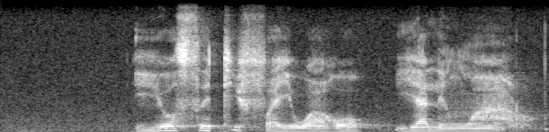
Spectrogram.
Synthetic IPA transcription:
jɔsɛtʰʼifa̰iwaɦɔjalɪŋwa̰ːrɔ

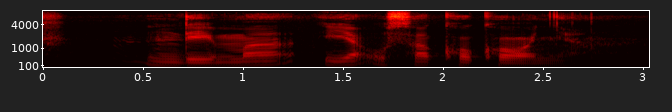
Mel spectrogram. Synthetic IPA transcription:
ndʱimajaʔusakʰɔkʰɔːɲa

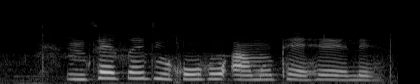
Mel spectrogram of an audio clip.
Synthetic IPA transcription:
n̩t͡sʰet͡sʼediɣʊhʊʔamʊpʰɛɦɛːlɛ

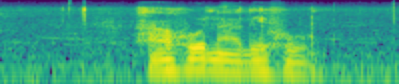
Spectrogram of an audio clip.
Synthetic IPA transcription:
hahʊnalɪhʊːŋ̩

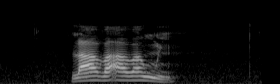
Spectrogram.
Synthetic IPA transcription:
laβaʔaβaŋwɛ

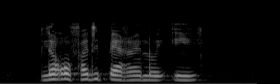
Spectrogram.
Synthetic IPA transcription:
lɪɣʊfadipʼɛɣɛlɔʔɪ

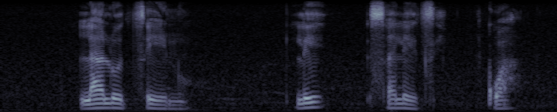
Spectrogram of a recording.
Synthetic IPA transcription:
lalʊt͡sʼenʊ | lɪ | salet͡sʼi̥ | kʼwa

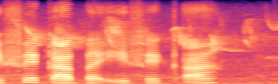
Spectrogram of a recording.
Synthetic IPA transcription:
ɪfɛkʼapʼaʔɪ̰fɛkʼa̰

